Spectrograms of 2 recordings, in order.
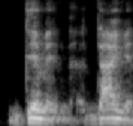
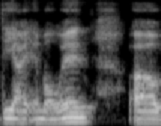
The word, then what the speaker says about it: Dimon: And this is from JP Morgan Chase CEO Jamie Dimon, I believe that's how you pronounce it, Dimon, wrote in his annual shareholder letter.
